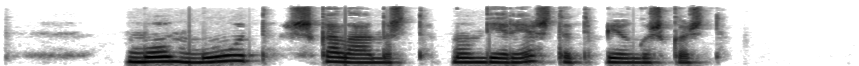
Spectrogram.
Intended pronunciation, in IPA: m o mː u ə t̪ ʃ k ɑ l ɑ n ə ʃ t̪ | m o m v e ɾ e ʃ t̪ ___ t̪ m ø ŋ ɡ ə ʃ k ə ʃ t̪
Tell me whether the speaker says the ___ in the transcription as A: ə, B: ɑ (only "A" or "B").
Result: A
